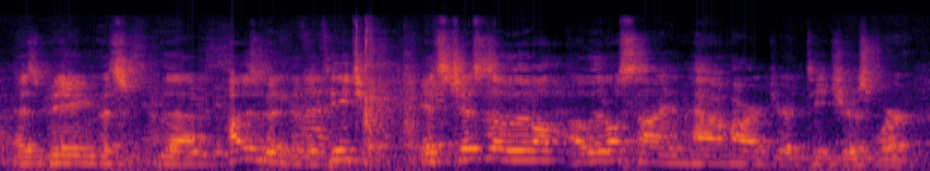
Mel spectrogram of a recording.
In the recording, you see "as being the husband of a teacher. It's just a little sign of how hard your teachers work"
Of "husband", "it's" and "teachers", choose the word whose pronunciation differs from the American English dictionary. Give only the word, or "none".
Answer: none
